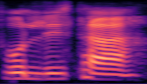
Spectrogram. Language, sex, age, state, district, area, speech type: Bodo, female, 60+, Assam, Baksa, rural, spontaneous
